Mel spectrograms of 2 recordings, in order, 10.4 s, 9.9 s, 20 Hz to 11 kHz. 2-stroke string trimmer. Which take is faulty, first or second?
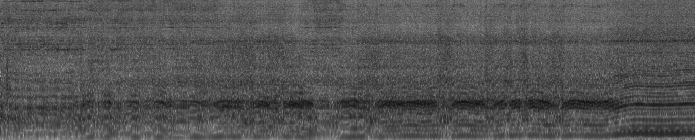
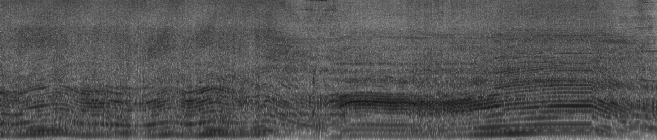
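first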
